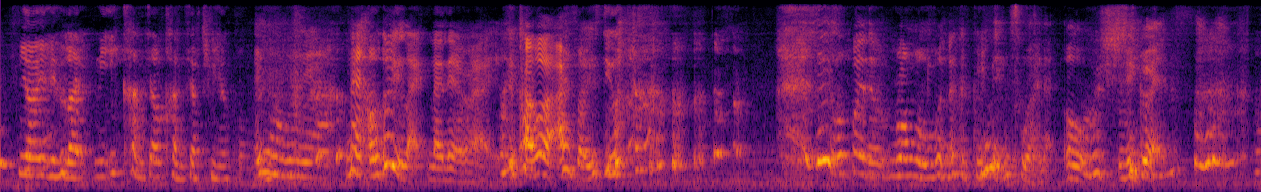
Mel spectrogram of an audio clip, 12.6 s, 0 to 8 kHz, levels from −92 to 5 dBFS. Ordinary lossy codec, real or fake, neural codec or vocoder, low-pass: none; fake; codec, 44.1 kHz, 7.8 kbps, Pupu-Codec; 7.2 kHz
